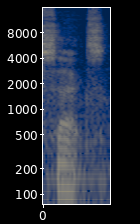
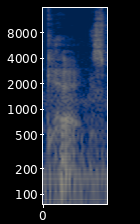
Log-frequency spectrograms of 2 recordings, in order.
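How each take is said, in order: First: The name is one word starting with s. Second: The name is one word starting with k. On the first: "but it's actually pronounced Sex" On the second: "or Kex"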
